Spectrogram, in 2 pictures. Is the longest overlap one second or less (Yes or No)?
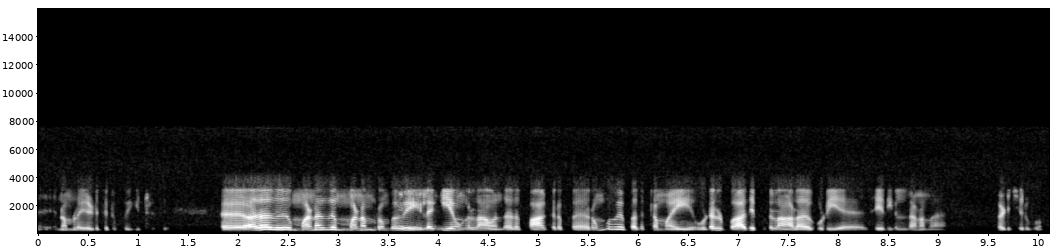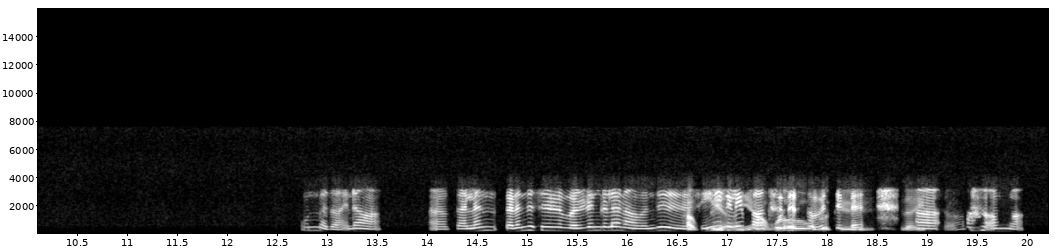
No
